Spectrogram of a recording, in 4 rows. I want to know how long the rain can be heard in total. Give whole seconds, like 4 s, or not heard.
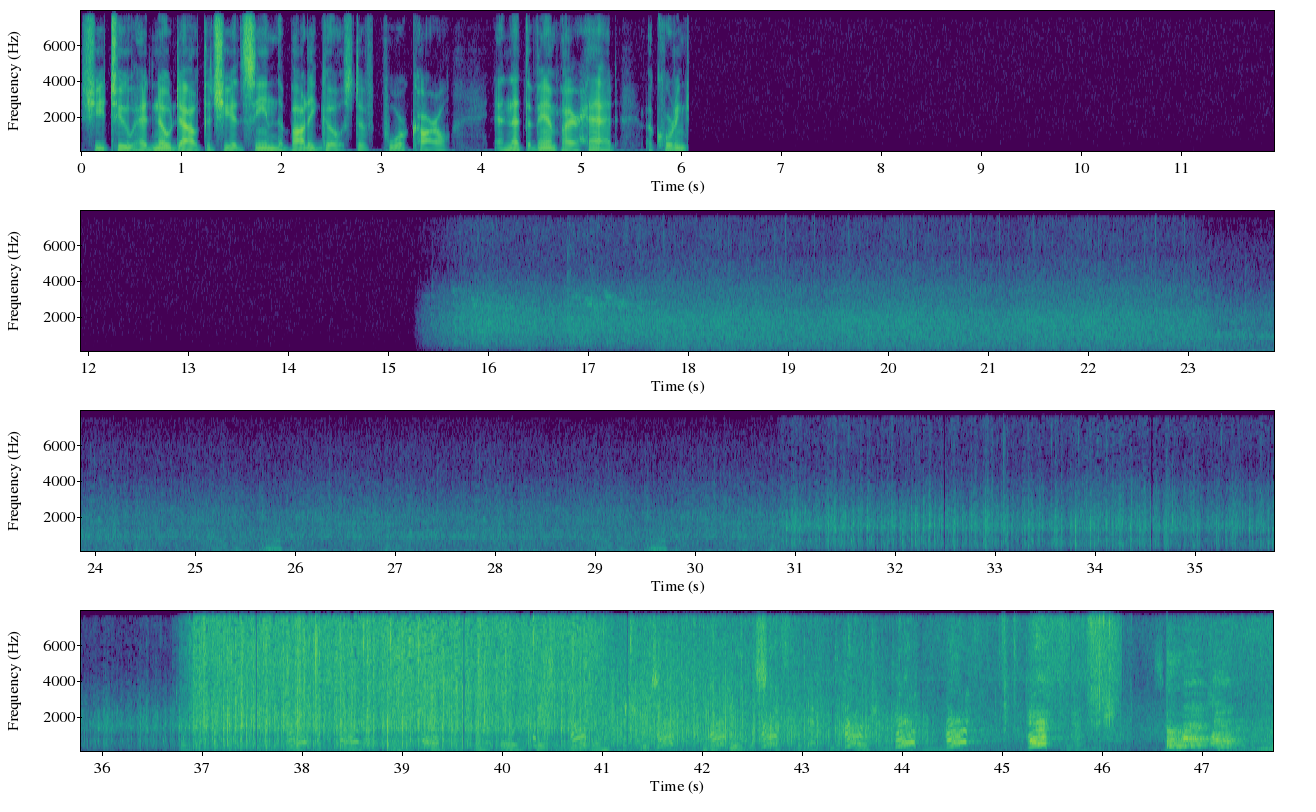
32 s.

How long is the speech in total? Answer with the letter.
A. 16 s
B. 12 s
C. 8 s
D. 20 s
A.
